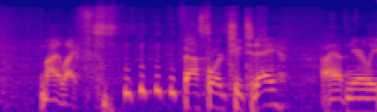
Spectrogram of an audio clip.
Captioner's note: laugh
